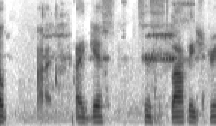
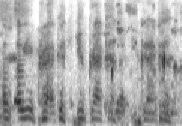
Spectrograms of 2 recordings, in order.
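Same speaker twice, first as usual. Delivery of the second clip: whispered, breathy; 8 semitones higher, 7 dB quieter than usual. Showing the others an impression of Eric: impression of Eric. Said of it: "Let me do my impression of him".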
